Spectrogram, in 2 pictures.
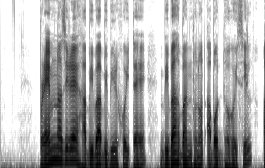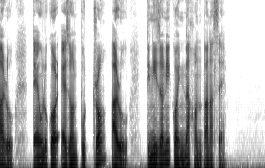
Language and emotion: Assamese, neutral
